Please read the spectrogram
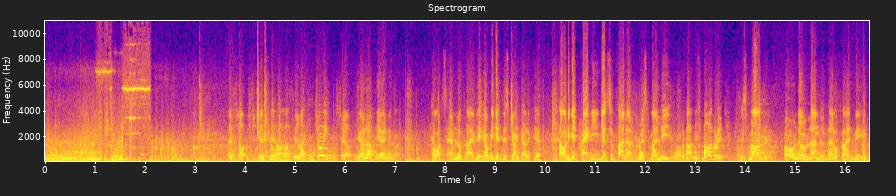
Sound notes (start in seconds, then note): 0.0 engines stops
